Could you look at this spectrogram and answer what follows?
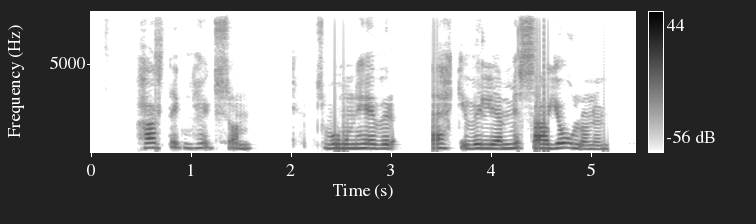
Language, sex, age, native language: Icelandic, female, 11, Icelandic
